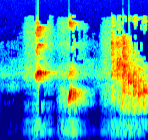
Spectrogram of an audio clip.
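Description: A grey parrot gives two clear whistles, the first higher and the second lower and falling, then a harsh, raspy squawk.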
